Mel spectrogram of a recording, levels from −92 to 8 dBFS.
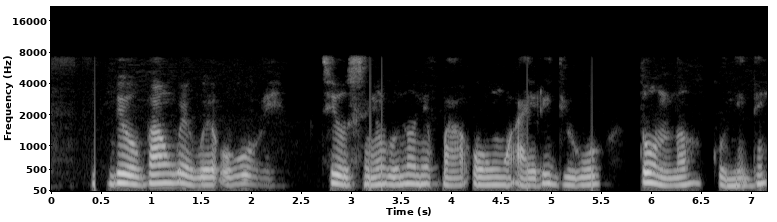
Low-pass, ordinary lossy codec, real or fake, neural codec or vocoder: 7.2 kHz; Opus, 64 kbps; fake; vocoder, 44.1 kHz, 128 mel bands every 256 samples, BigVGAN v2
